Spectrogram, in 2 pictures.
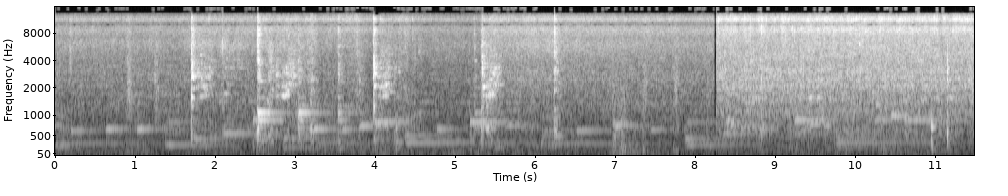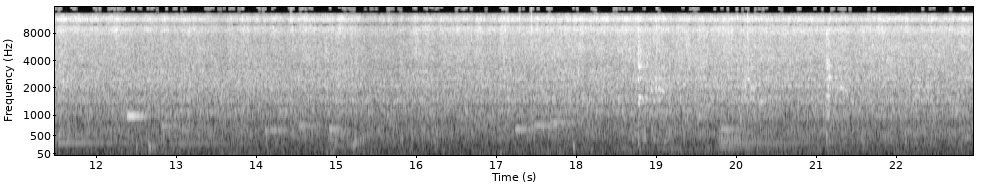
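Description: Meat stir-frying in a large steel wok, stirred with a metal spatula. Sharp clinks and scrapes come through over light background music at first. About eight seconds in, a loud steady sizzle starts abruptly and continues to the end, with the music faintly underneath.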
